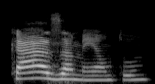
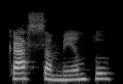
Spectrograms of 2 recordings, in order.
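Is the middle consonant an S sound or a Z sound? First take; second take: Z sound; S sound. First: The middle consonant is a buzzing Z sound. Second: The middle consonant is a hissing S sound. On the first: The speaker calls it right. "a letra S está entre vogais e por isso vai ter um som da letra Z" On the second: The speaker calls it wrong. "Se isso não fosse verdade, eu iria ler aqui"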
